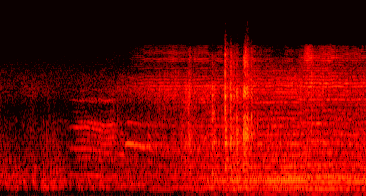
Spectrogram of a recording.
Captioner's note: secret door creaks open; ominous music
